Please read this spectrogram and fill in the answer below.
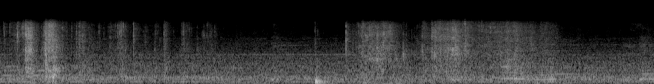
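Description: Sealed card packs rustling and crinkling as they are handled, in two spells, with a single knock on the table about three seconds in, over soft background music.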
